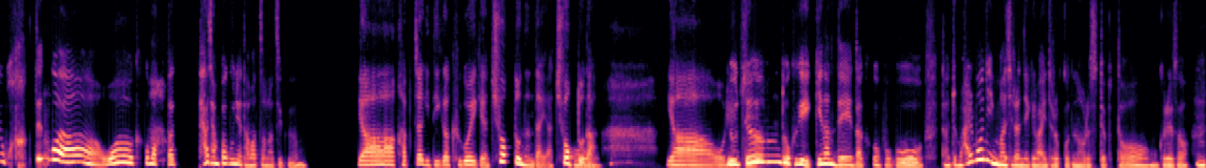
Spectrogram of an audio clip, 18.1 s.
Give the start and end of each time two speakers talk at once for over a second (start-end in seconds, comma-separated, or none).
none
